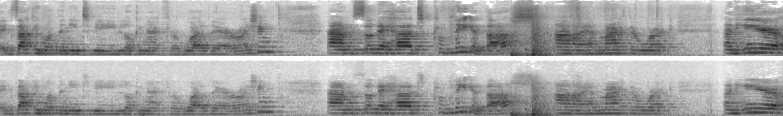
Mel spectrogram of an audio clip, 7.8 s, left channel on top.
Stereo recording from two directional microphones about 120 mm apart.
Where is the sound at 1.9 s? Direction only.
30° left (ahead or behind).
